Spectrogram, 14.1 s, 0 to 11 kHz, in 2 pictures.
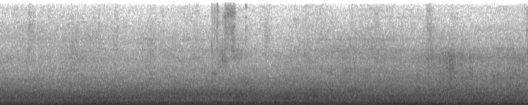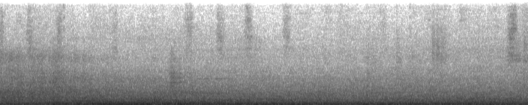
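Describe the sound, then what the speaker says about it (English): A Lufthansa Boeing 747-8 Intercontinental takes off at LAX, its jet engines producing a broad, steady rumbling roar at moderate distance that swells slightly midway, with no talk over it. "This is Lufthansa 457 taking off to Frankfurt on the 747-8 Intercontinental Yankee Sierra."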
